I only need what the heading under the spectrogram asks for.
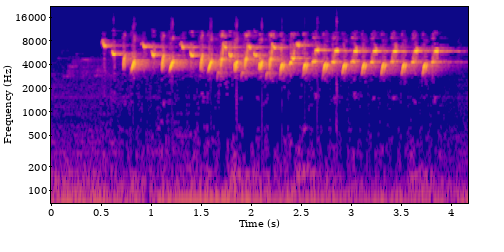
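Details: European goldfinch song, a continuous rapid twittering of high, sharp, slurred notes tumbling over each other for several seconds, busy and liquid, with a quiet low hum underneath.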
